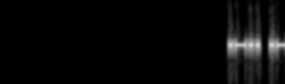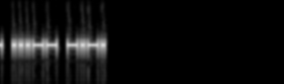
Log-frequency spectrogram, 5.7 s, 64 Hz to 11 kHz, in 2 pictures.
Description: Morse code, heard as a keyed tone, about 36 wpm, 700 Hz. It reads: LA3C
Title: DXCC-100 Call Signs - 4 Characters - Repeated 3x - 35wpm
